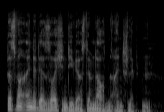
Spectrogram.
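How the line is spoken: Dry. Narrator (German): sagte der Conte trocken

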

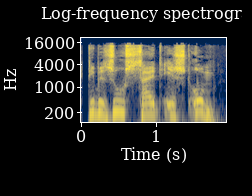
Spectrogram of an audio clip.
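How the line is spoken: Woman shouting over noise. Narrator (German): rief sie, das Geschrei übertönend

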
